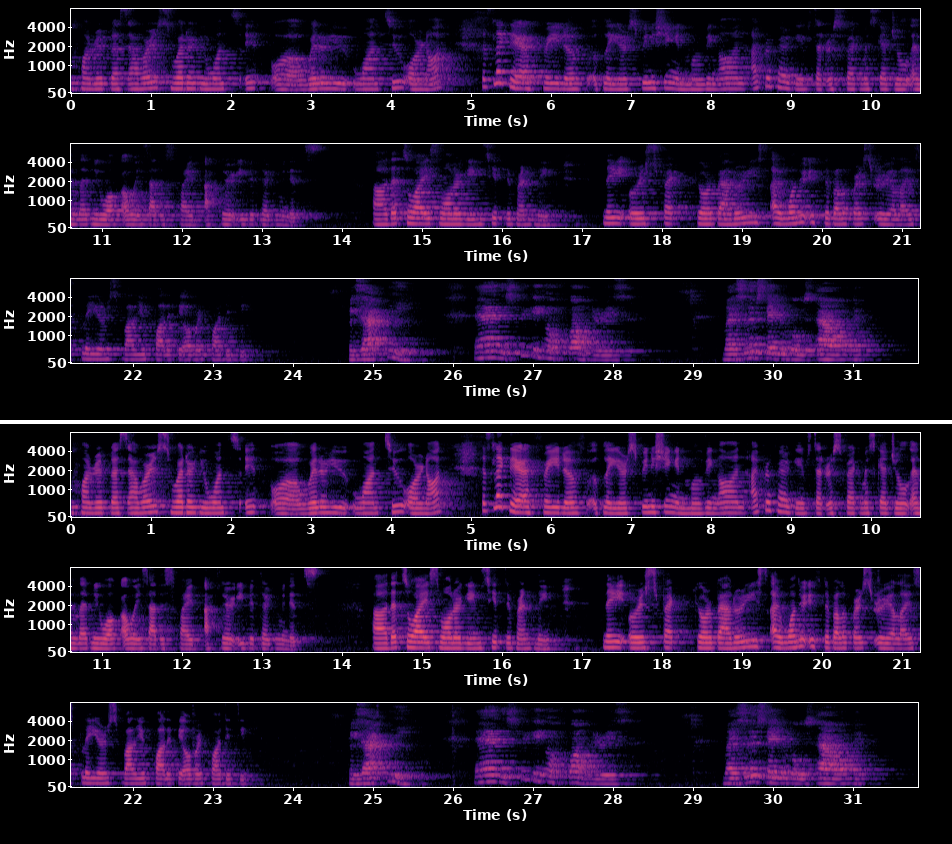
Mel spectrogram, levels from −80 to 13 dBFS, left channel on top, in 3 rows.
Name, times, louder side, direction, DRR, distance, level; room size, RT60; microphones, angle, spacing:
voice 1, 0.0-13.7 14.4-16.9 17.3-18.2 18.4-23.4, right 5 dB, 40° right, 12 dB, 0.3 m, -32 dB
voice 2, 24.7-25.4 25.9-28.2 28.8-29.1 29.4-31.1, right 1 dB, 85° left, -5 dB, 1.8 m, -37 dB
9.6 x 3.4 x 4.9 m, 1.1 s
head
